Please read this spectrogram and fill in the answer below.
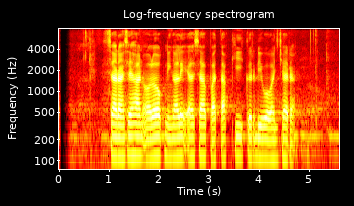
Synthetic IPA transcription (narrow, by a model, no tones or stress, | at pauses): saɾasɛɦanɔlɔk̚niŋaliɛ̰lsapat̪akikɨrdiwawaɲt͡ʃaɾa̰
